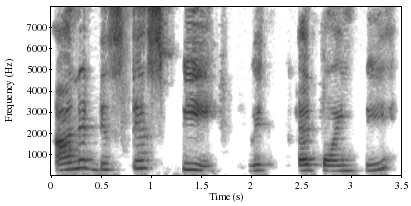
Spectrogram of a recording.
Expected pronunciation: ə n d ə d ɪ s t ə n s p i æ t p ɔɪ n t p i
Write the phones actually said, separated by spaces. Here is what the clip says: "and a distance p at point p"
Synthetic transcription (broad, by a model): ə n ə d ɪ s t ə s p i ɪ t p ɔɪ n t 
